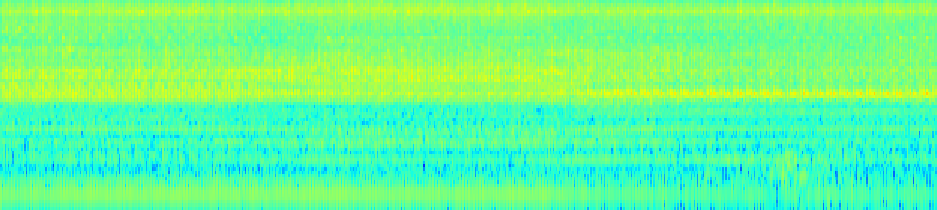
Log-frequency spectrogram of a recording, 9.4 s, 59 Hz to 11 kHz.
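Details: VW Bora 1.9 TDI diesel at idle: steady light ticking about two to three a second over the normal diesel clatter.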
